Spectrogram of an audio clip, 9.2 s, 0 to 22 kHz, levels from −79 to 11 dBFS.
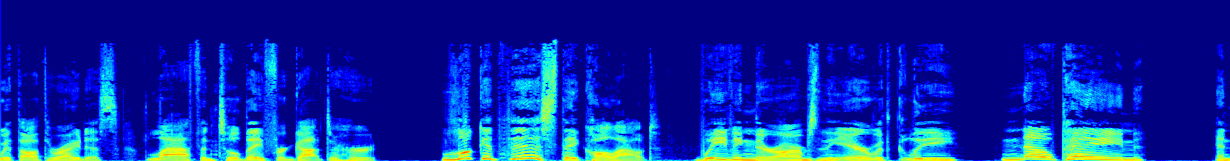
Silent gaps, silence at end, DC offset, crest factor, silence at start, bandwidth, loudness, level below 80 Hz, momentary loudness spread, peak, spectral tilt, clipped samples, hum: none; 0 s; under 0.1%; 18 dB; 0 s; 16.5 kHz; -20 LUFS; -52 dBFS; 11 LU; -4 dBFS; -4.5 dB/octave; under 0.1%; none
